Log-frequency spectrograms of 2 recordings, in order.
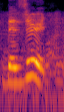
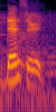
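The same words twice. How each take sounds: First: The stress is on the second syllable. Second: The stress is on the first syllable. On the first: It means to leave without intent to return. "But if it is a verb, you should pronounce it as desert" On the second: It names an arid land with sparse vegetation. "If you use it as a noun, you should pronounce it as desert"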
